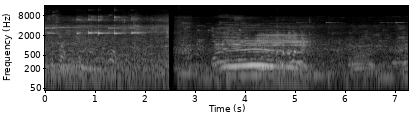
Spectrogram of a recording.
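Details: Cattle at a Saturday cattle and buffalo market in Nong Na Hai, Sum Sao, Phen district, Udon Thani, Thailand, 22 January 2022: after bright chiming and music, one drawn-out harmonic moo lasts about two seconds amid market murmur.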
